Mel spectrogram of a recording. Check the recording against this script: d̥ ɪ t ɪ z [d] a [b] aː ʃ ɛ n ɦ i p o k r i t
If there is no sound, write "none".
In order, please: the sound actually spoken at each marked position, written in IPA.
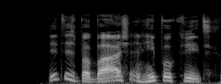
b, b

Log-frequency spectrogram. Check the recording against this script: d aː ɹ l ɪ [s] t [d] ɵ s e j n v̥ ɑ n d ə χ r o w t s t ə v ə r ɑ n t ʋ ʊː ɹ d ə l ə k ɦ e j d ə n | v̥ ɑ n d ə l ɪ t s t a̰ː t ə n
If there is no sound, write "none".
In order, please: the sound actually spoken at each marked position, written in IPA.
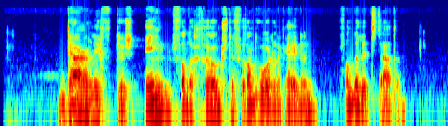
χ, d

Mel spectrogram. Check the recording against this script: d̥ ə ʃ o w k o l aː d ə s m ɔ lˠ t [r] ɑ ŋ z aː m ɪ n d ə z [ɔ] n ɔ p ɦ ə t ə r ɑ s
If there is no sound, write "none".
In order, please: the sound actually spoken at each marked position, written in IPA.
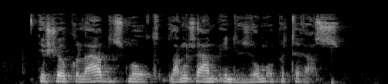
l, ɔ

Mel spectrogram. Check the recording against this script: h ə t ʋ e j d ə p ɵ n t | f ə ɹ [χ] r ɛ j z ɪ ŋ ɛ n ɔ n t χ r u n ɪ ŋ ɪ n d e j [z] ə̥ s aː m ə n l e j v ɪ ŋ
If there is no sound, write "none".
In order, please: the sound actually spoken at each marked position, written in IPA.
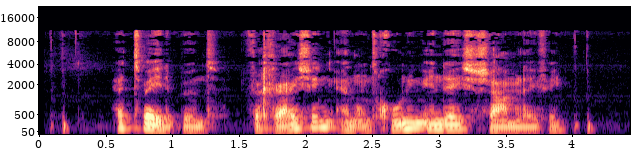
χ, z

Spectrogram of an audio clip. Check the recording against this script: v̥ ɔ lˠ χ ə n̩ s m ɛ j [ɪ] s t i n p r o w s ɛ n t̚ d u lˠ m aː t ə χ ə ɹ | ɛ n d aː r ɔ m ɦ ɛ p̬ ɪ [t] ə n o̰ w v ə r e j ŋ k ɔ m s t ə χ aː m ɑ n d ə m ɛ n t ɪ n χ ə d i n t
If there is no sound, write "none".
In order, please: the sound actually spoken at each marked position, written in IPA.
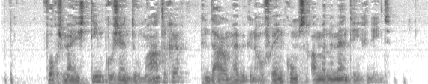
ɪ, k

